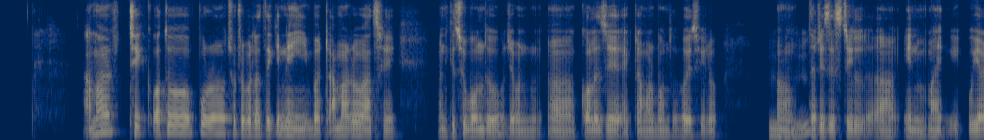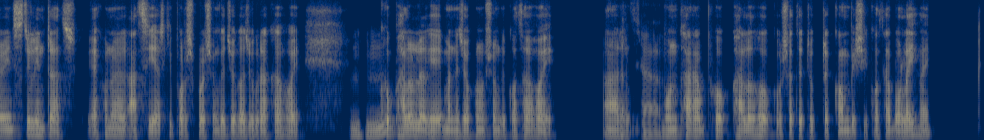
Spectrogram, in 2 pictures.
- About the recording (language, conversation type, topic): Bengali, unstructured, আপনার জীবনের কোন বন্ধুত্ব আপনার ওপর সবচেয়ে বেশি প্রভাব ফেলেছে?
- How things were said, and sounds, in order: tsk; in English: "that is still, ah in my, we are in still in touch"; tapping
